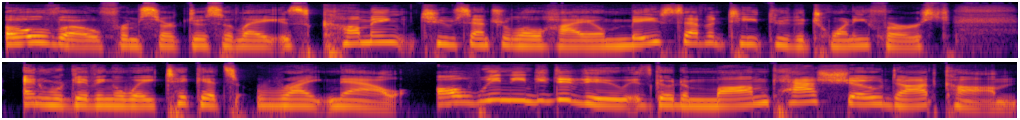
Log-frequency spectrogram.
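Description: A woman with an unremarkable speaking voice, medium pitch and lively intonation, moderate pace with hardly any pauses, very clean recording and silent background. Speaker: podcast host. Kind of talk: casual chat. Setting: studio.

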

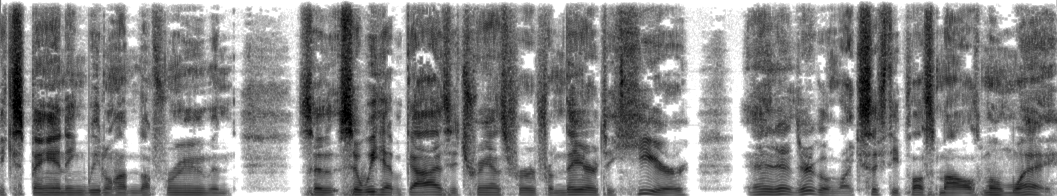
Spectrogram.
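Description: This man has an ordinary speaking voice with medium pitch and fairly even intonation. He keeps a moderate pace, and the recording is very clean with a silent background. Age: 60s. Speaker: tech podcast co-host. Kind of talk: casual chat.

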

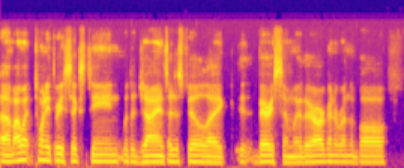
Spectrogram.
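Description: On a very clean recording with a silent background, a man with a plain, everyday voice and a fairly low pitch speaks at a moderate pace with fairly even intonation. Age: 30s. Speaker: former football player. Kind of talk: sports talk radio.

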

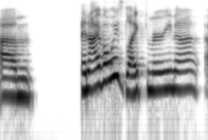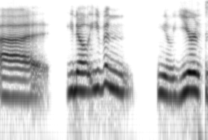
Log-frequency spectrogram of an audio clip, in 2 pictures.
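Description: In a Canadian accent, a woman uses a normal speaking voice at a moderate pace with ordinary pitch variation, on a very clean recording with a silent background. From Canada. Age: 30s. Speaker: former pro tennis player and commentator. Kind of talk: casual interview.

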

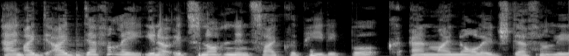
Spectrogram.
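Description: A woman with an Australian accent talks at a very fast pace, her intonation lively. The sound is dry and close with no echo, over a quiet background. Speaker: author and art critic. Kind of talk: interview. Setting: live audio app recording.

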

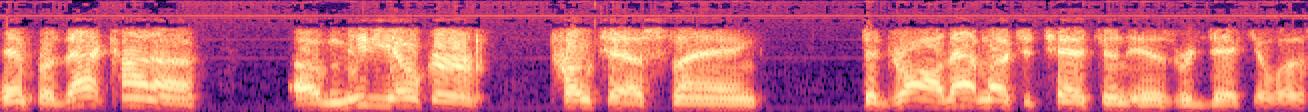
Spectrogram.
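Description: Very wide pitch swings mark this man's fairly high voice, delivered with a Southern US accent. He talks at a very slow pace with very even loudness. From US South. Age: 60s. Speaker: caller. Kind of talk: call-in talk radio. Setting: phone call.

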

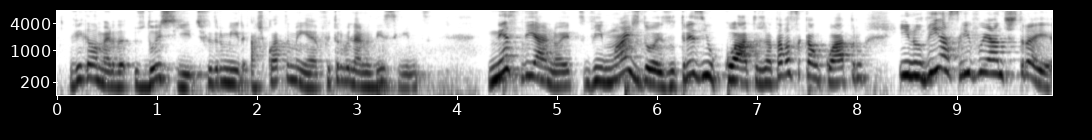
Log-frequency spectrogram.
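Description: A woman speaks with a Porto accent at a fairly high pitch. Her tone is animated, with very wide pitch swings. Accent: northern Portuguese (Porto). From northern Portugal, Porto area (Matosinhos, Maia). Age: 30s. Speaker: TV presenter and actress. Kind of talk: casual chat.

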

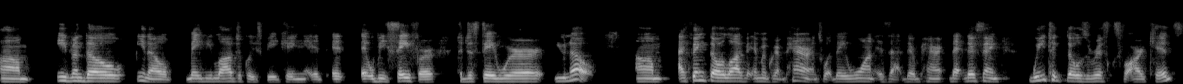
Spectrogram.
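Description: A man talks at a moderate pace and a fairly high pitch, with ordinary pitch variation, in a normal speaking voice. The sound is dry and close, with no echo and a quiet background. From New York (Bronx), born in Jamaica. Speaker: startup founder and investor. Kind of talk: interview.

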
